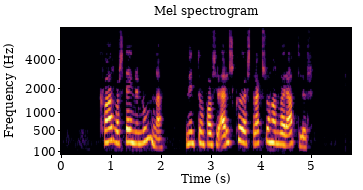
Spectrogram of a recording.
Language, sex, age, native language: Icelandic, female, 40-49, Icelandic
